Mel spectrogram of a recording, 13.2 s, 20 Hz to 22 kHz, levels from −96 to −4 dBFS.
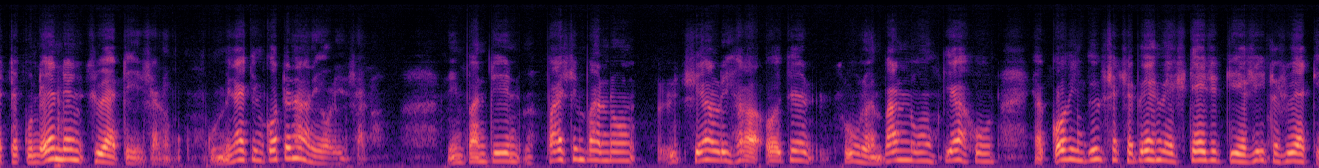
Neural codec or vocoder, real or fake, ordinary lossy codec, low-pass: autoencoder, 48 kHz, 128 numbers a frame, DAC-VAE, trained on Japanese speech; fake; none; 19.8 kHz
